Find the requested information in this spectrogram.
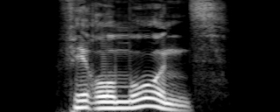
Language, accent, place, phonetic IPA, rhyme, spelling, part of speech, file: German, Germany, Berlin, [feʁoˈmoːns], -oːns, Pheromons, noun, De-Pheromons.ogg
- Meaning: genitive singular of Pheromon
